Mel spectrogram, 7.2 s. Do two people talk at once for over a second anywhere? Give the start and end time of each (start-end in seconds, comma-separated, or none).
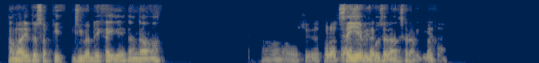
4.6-5.8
